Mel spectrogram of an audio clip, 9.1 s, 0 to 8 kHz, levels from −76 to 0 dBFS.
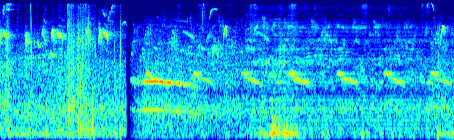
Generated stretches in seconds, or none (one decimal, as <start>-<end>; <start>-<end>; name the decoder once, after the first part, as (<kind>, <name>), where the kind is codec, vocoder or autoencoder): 5.0-8.6 (vocoder, HiFi-GAN)

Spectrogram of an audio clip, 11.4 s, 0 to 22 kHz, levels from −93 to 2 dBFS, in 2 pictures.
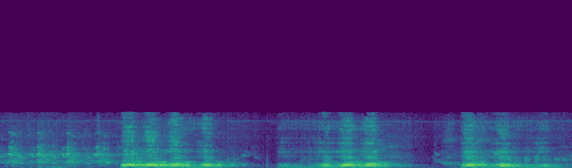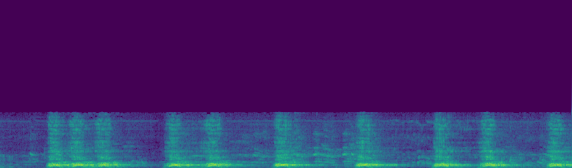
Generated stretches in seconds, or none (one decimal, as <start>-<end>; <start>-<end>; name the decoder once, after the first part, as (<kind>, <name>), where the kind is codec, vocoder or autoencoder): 9.6-10.5 (vocoder, HiFi-GAN)

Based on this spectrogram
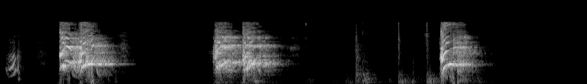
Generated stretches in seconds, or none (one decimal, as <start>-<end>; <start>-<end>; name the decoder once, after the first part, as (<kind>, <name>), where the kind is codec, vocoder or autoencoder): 1.4-3.1 (vocoder, HiFi-GAN); 4.6-5.9

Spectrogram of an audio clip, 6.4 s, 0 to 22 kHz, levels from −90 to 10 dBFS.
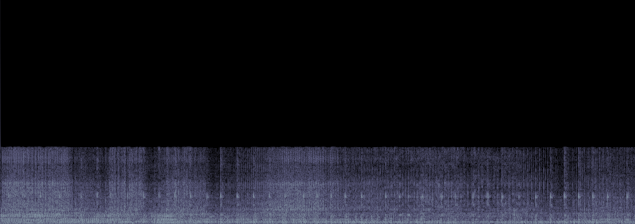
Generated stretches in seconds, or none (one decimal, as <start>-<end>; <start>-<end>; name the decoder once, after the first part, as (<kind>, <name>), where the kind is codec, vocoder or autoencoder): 3.9-5.2 (vocoder, HiFi-GAN)

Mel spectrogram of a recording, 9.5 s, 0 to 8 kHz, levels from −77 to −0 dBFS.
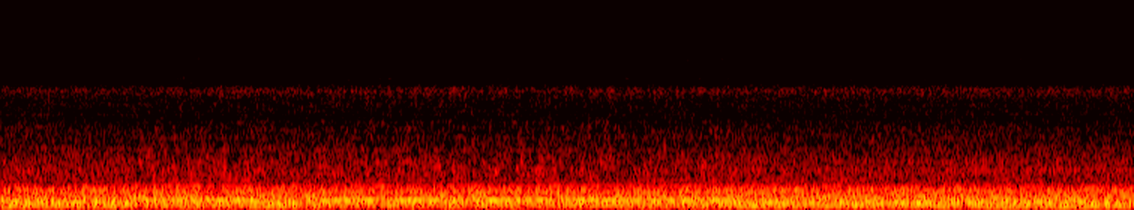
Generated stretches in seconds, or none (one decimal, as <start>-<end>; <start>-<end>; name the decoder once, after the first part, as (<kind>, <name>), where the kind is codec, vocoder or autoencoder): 1.1-2.1 (vocoder, HiFi-GAN); 2.5-6.1

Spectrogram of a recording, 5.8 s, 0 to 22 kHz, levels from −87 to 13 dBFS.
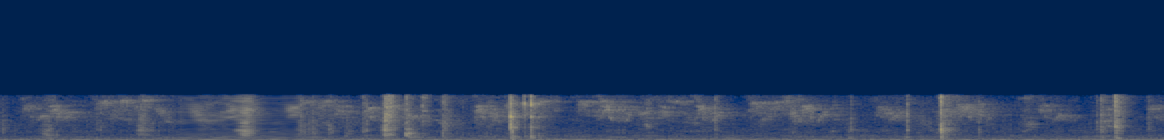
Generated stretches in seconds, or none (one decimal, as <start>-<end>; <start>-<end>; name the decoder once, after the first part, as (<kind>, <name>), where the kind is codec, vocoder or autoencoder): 0.9-1.5 (vocoder, HiFi-GAN)

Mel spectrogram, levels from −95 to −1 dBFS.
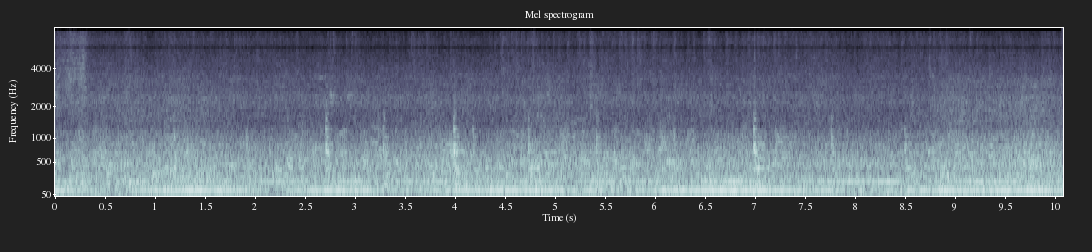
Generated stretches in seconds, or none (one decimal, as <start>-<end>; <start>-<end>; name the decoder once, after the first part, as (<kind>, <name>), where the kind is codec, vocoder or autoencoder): none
